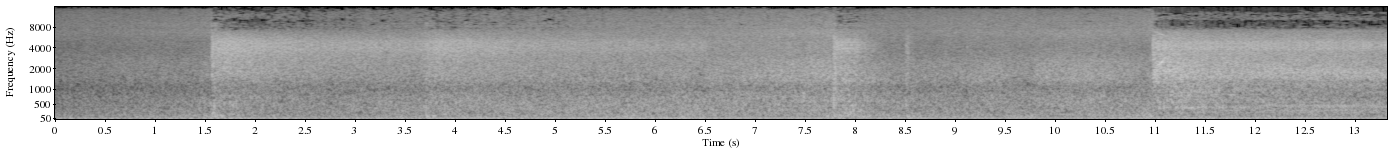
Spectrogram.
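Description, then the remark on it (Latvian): A drill on a Venus lander runs continuously on the surface of Venus, drilling a ground sample, recorded by the lander's microphone: a loud, dense, hissing roar with a low rumble underneath. Its tone shifts abruptly a few times, and no voices are heard. “Un tajā skaitā bija arī mikrofons, kas reģistrēja to brīdi, kā tiek nomests fotokameras vāciņš, urbis strādā un kaut ko izurbj.”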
